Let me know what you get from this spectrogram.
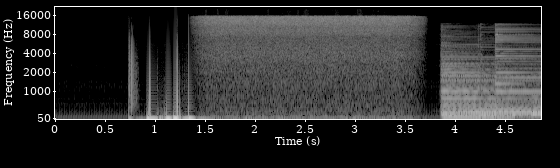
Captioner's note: radio static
